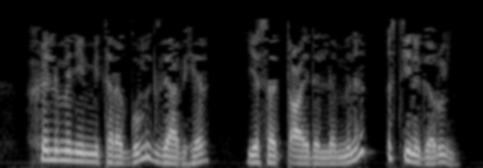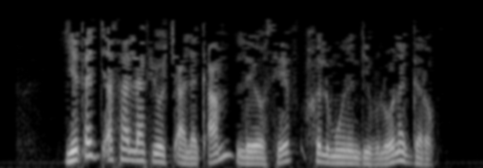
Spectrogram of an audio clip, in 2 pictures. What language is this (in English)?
Amharic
